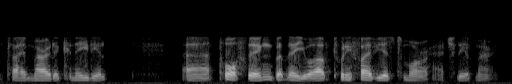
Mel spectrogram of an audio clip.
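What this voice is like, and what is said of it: British accent. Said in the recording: “I'm from Britain originally. You can probably tell from my accent.”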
